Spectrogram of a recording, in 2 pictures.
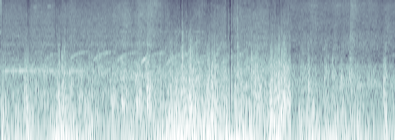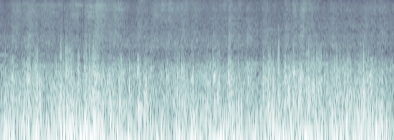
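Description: Suburban EMU electric train running fast, with a steady rumble and rush of wheels and air and a rapid clatter of the wheels over rail joints and points.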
